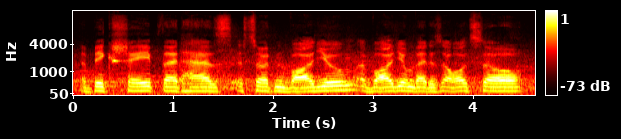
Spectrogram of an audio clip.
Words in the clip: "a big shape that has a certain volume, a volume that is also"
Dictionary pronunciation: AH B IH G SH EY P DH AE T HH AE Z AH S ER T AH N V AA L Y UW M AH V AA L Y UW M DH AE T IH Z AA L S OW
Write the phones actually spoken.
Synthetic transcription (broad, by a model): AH B IH G SH EY P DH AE T HH AE Z AH S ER T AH N V AA L Y UW M AH V AA L Y UW M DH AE T IH Z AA L S OW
